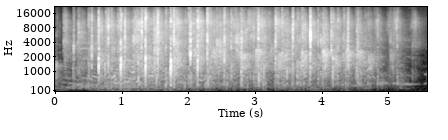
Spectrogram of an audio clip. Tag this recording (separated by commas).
Applause, Human group actions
